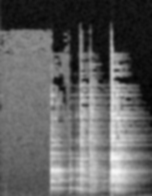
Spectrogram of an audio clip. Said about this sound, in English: Okay, well, let me clear your dishes while I explain this course.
